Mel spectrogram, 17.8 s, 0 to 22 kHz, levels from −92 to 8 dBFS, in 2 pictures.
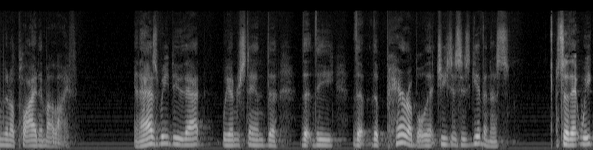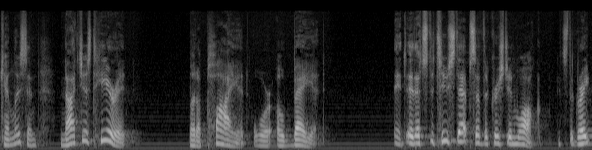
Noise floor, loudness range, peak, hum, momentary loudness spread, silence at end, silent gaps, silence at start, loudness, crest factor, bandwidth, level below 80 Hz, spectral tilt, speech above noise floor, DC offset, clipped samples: -64 dBFS; 4 LU; -10 dBFS; none; 13 LU; 0 s; none; 0 s; -30 LUFS; 22 dB; 16 kHz; -68 dBFS; -4 dB/octave; 34 dB; under 0.1%; under 0.1%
